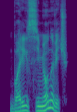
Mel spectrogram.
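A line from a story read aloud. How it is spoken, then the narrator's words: Somewhat nervous exclamation. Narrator (Russian): несколько нервно воскликнул я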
